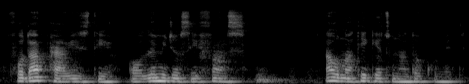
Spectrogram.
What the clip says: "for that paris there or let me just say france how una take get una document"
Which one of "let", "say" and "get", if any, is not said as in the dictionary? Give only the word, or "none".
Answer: none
